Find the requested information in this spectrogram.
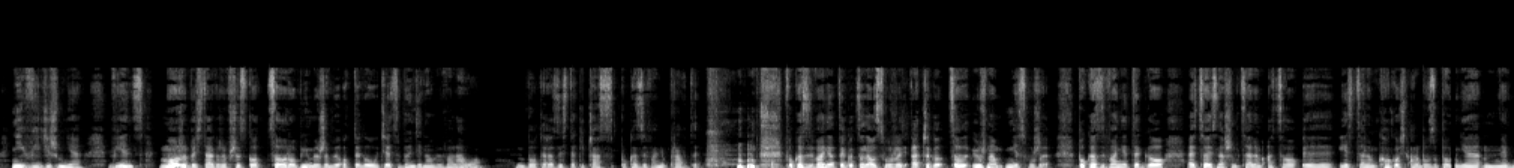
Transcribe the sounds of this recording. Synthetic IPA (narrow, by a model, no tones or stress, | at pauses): ɲɛvʲid͡ʑiʂmɲɛvʲjɛnt̪s | mɔʐɛbɘt͡ɕt̪aɡʐɛfʂɘst̪̚kɔt̪sɔɾɔbʲimɘʐɛbɘʔɔt̪ːɛɡɔut͡ɕɛt̪sbɛɲd͡ʑɛnamvɘvalawɔ̰ | bɔt̪ɛɾas̬jɛst̪ːakʲit͡ʂaspɔkazɘva̰ɲupɾavd̪ɘ̰ | pɔkazɘvaɲat̪ɛɡɔt̪sɔnamswuʐɨt͡ɕat͡ʂɛɡɔt̪sɔjuʂnamɲɛswuʐɛ̰pɔkazɘvaɲɛt̪ɛɡɔt̪sɔjɛst̪naʂɘmt̪sɛlɛmʔat̪sɔjɛst̪t̪sɛlɛmkʰɔɡɔɕa̰lbɔzupɛwɲɛjaɡ̚b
